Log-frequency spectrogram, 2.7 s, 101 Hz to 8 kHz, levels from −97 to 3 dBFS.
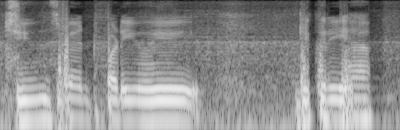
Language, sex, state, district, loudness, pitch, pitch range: Hindi, male, Punjab, Pathankot, -11 LUFS, 135 Hz, 130-145 Hz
